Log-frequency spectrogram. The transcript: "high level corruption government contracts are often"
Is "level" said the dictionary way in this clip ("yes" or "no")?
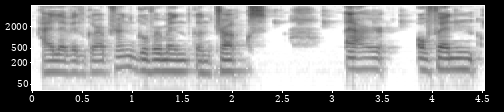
yes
